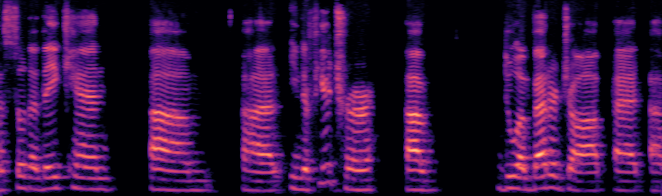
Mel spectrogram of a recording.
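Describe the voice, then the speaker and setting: A man in his thirties from Guatemala, a physician researcher answering interview questions in measured explanations with many fillers. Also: on the high side, darkish tone. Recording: dull lo-fi audio.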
